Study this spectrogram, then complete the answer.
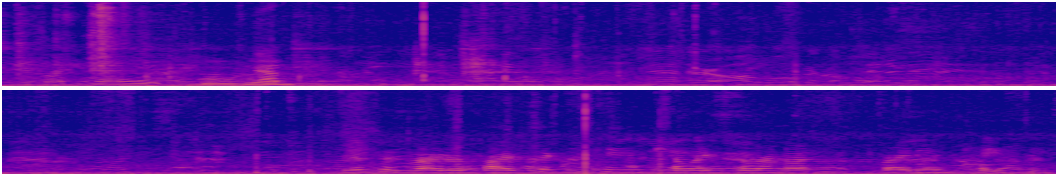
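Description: A horse's hooves thud softly on loose dirt.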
